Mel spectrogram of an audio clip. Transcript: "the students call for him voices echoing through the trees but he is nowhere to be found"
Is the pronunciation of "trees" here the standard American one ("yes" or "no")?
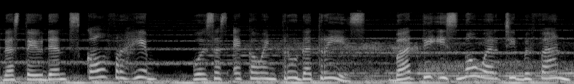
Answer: no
